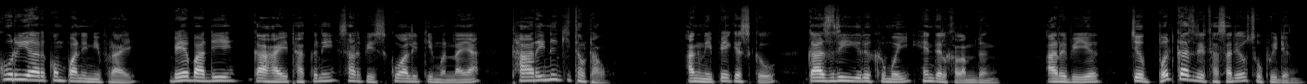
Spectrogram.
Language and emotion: Bodo, disgusted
